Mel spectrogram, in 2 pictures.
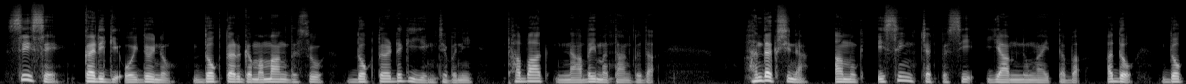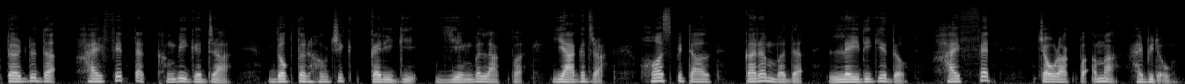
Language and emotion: Manipuri, neutral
